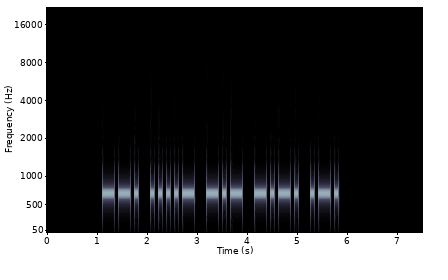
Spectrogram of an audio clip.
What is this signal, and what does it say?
Morse code, heard as a keyed tone, about 15 wpm, 700 Hz. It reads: G4KCR
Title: DXCC-100 Call Signs - 5 Characters - Repeated 2x - 15wpm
